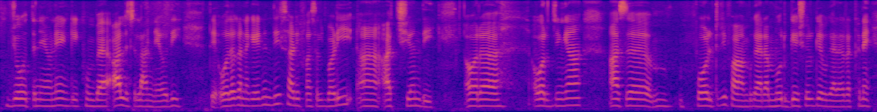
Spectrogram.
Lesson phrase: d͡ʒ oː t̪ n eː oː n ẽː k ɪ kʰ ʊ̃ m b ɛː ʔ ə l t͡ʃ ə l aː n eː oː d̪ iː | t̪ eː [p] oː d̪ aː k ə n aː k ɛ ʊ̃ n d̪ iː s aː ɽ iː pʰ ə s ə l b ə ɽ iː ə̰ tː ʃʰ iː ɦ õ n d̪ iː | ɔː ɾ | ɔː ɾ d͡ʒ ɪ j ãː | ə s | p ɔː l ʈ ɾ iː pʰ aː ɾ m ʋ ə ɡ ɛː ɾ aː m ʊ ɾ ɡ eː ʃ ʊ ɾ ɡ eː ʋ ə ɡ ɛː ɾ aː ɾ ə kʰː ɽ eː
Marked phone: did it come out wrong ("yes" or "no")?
yes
